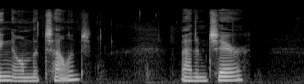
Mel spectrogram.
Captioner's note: speaking french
